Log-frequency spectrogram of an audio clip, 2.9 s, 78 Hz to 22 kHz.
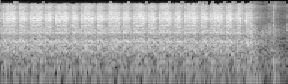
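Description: A neglected 1998 Yazoo YTKC22 three-wheel mower with a new battery cranks over in a fast, steady rhythmic churn without catching, then the cranking cuts off near the end.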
